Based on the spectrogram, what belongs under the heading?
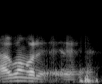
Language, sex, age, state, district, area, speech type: Odia, male, 18-30, Odisha, Jagatsinghpur, urban, conversation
